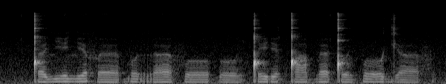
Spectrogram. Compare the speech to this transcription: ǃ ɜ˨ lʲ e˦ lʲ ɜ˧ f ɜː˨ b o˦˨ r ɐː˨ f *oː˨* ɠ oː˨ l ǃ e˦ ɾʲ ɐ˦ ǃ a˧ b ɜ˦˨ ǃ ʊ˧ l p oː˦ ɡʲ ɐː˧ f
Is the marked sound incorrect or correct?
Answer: correct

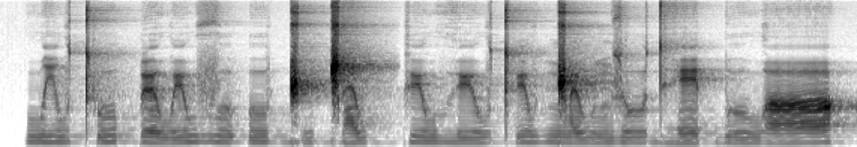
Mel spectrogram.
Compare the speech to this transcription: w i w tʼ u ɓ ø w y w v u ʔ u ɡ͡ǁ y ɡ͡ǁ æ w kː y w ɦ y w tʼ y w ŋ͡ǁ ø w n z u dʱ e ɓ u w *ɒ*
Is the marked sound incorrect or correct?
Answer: incorrect: ɑ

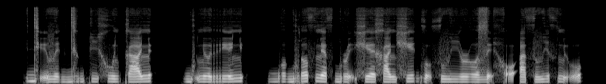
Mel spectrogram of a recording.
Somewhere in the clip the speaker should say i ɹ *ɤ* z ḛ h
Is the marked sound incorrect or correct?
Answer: correct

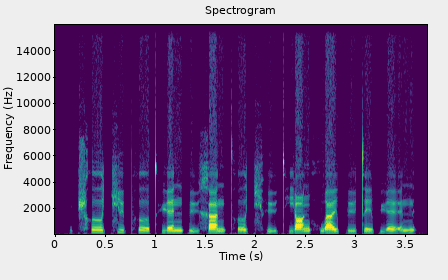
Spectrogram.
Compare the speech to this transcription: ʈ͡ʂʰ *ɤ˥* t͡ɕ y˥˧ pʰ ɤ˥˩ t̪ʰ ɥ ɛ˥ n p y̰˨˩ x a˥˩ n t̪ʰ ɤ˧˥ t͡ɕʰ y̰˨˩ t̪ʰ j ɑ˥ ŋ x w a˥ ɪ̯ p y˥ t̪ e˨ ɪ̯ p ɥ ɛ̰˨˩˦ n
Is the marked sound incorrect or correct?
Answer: correct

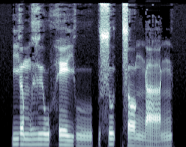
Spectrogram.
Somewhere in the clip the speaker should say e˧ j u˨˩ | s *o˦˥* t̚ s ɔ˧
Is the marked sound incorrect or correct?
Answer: incorrect: u˦˥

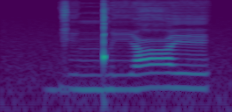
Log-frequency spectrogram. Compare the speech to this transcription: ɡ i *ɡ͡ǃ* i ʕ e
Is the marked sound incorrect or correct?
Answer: incorrect: ŋ͡ǃ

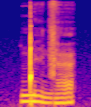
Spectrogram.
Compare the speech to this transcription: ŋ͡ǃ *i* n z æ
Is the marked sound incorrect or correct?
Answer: correct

